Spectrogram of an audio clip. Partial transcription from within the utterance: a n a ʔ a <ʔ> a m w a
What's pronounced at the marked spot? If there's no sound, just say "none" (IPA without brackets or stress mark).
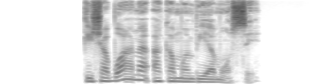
k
